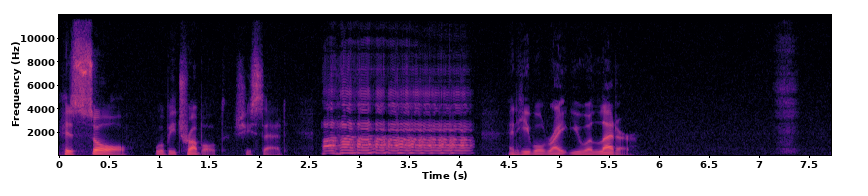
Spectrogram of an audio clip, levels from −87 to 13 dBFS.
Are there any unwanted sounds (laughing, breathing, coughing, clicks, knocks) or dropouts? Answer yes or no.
yes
